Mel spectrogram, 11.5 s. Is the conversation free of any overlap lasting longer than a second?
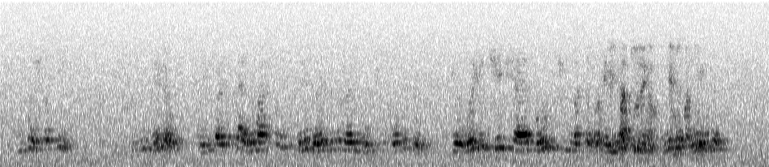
No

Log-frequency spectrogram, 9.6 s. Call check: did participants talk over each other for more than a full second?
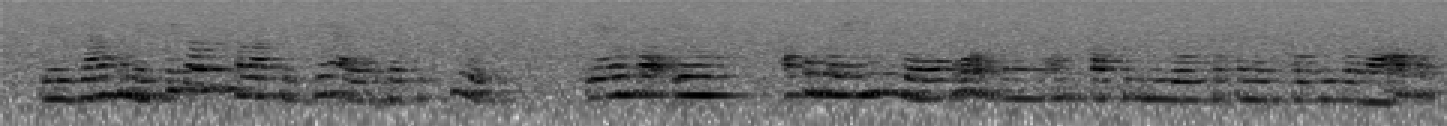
No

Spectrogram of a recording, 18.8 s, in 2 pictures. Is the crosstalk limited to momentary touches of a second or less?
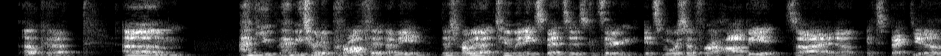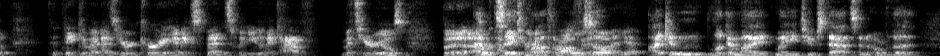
No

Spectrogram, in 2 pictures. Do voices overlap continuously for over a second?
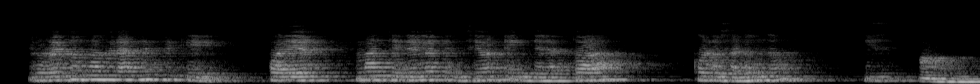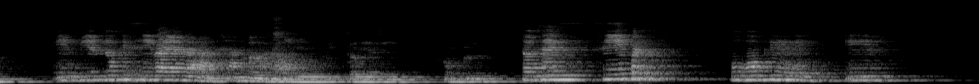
No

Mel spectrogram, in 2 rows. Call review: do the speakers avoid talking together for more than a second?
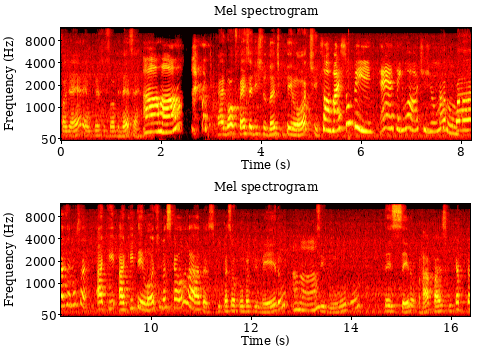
Yes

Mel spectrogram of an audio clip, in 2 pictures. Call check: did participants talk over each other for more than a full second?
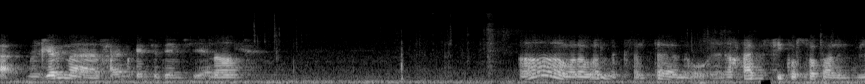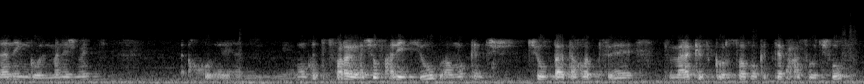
No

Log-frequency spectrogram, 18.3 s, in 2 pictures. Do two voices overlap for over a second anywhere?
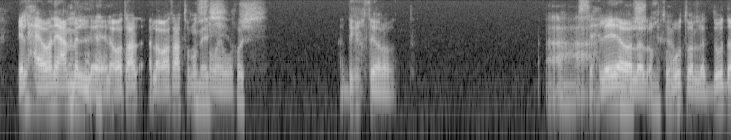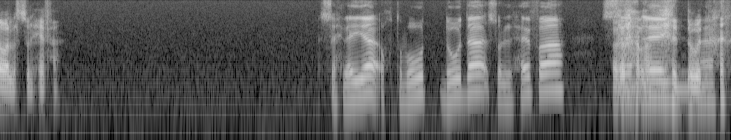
Yes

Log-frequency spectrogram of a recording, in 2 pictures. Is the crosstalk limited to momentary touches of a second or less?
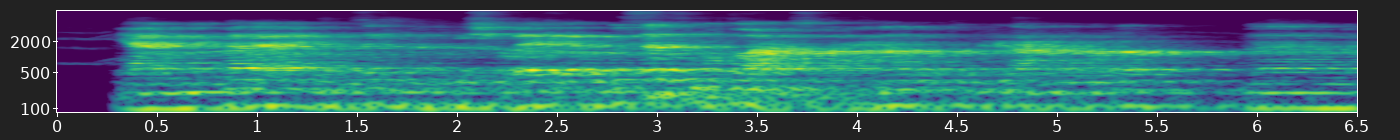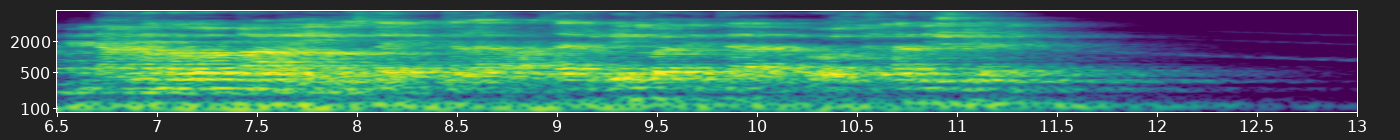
No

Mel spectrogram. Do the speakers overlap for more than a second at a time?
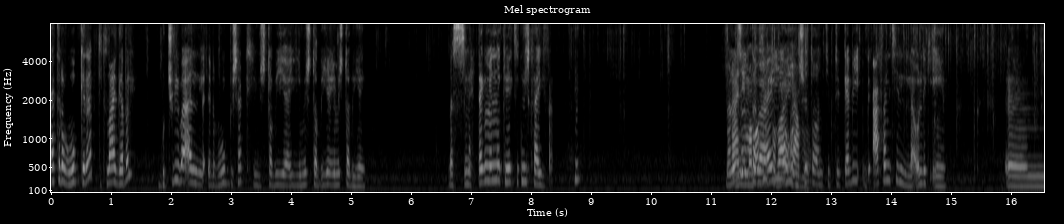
Yes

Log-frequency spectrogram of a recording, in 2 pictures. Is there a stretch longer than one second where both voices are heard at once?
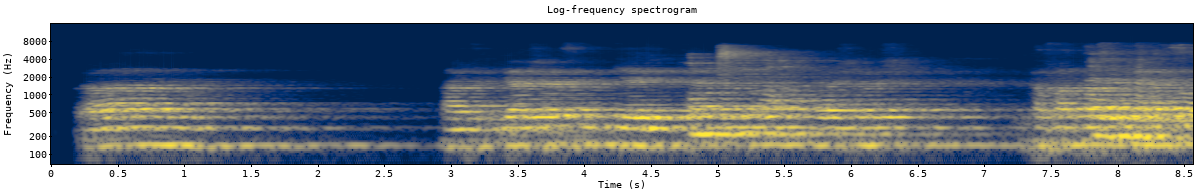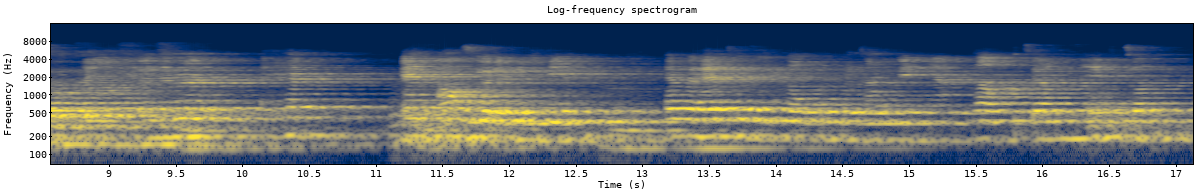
Yes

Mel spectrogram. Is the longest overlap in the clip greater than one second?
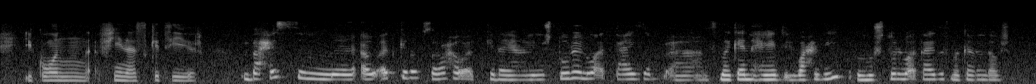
No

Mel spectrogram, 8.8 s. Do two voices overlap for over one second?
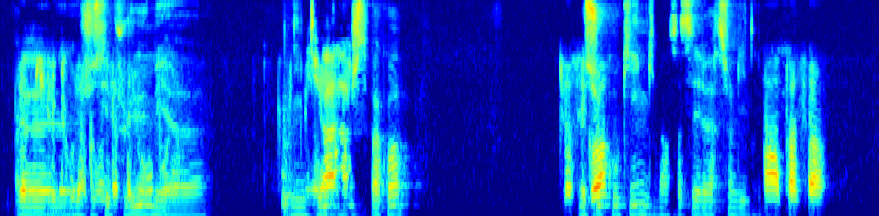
Yes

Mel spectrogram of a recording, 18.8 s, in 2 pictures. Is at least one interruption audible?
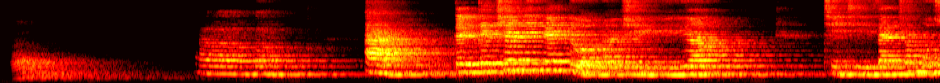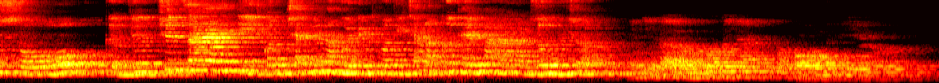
No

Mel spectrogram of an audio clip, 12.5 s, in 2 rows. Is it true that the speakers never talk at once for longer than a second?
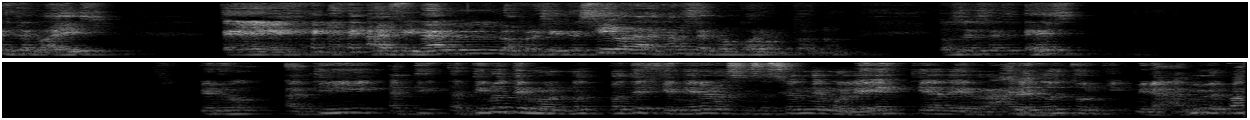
Yes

